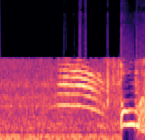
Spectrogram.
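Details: Domestic cat gives a drawn-out meow that rises and then falls, quickly followed by a shorter second meow, over a steady low background hum.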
